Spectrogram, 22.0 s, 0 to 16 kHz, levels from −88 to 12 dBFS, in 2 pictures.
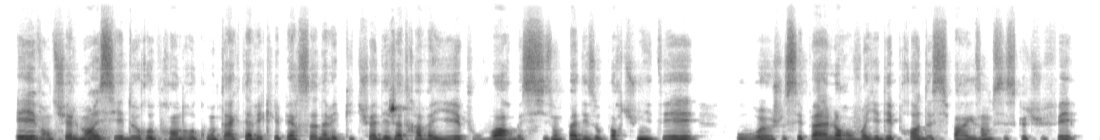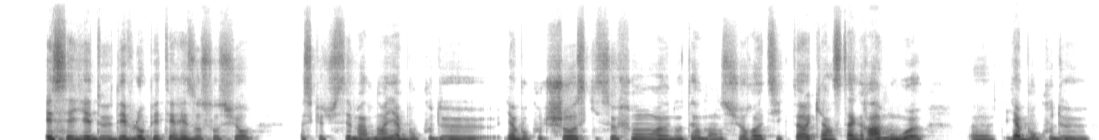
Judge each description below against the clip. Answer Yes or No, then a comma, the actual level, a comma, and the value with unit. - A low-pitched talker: No, high, 215 Hz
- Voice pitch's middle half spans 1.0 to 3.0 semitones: Yes, narrow, 2.5 semitones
